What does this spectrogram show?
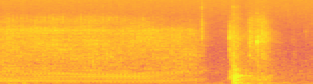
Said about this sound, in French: Et oui, c'est bien ici. Ils poussent la porte de l'allée.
